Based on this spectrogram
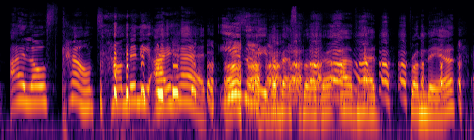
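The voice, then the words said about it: Put-on British accent. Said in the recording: “Read it with the British accent. ... my accent was bad.”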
